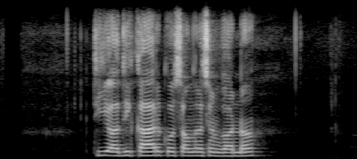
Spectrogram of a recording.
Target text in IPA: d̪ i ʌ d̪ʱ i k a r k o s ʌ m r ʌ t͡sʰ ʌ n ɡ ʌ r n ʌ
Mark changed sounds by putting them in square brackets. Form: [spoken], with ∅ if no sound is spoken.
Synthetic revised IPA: [t̪] i ʌ d̪ʱ i k a r k o s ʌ [ŋ] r ʌ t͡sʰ ʌ n ɡ ʌ r n ʌ

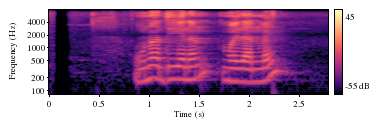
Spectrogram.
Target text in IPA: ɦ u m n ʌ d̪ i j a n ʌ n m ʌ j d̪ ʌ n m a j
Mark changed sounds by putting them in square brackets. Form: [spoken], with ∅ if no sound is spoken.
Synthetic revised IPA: ɦ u [∅] n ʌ d̪ i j [e] n ʌ n m ʌ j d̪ [a] n m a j

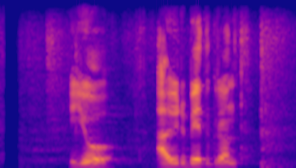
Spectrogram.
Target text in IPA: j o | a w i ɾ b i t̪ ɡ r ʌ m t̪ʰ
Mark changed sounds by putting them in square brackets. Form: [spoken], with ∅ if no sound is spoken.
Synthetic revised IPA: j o | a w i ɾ b [e] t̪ ɡ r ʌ [n] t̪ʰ

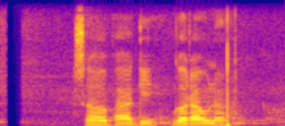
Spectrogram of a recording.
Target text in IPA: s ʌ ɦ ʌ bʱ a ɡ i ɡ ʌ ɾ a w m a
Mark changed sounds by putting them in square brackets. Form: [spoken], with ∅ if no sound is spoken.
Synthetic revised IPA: s ʌ ɦ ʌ bʱ a ɡ i ɡ ʌ ɾ a w [n] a

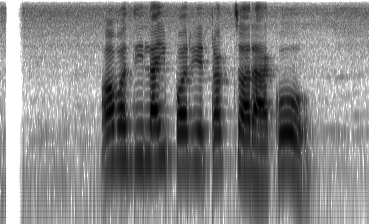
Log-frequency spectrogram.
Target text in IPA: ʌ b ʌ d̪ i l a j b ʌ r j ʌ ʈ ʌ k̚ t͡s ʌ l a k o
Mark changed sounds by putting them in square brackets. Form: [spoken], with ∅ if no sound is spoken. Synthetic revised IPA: ʌ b ʌ d̪ i l a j [p] ʌ r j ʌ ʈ ʌ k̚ t͡s ʌ [ɾ] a k o

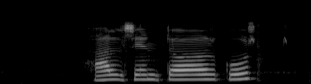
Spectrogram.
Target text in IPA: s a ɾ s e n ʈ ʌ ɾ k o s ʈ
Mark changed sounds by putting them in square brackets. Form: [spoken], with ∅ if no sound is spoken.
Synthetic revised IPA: [h] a [l] s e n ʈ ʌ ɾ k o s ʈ

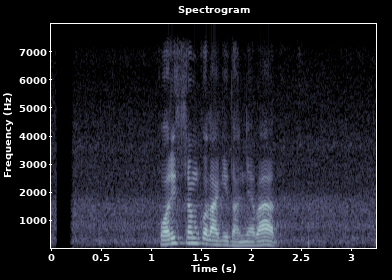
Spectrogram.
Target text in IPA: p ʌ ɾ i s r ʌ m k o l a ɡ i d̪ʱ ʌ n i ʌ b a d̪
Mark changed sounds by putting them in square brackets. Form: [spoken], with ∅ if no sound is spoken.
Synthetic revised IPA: p ʌ ɾ i s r ʌ m k o l a ɡ i d̪ʱ ʌ n [j] ʌ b a d̪

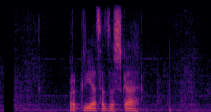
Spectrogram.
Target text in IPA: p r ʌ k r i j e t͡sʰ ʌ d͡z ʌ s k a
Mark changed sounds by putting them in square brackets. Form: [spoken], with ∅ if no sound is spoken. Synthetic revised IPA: p r ʌ k r i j [a] t͡sʰ ʌ d͡z ʌ s k a

